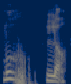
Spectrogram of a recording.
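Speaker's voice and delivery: muslo said muhlo, the S just a soft breath out; breathy S in muslo. Shown as a demonstration. Teacher shows students the Puerto Rican S in muslo, breathed out. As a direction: let the S in muslo become a puff of air. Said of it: "A little bit of a breath out for the S".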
